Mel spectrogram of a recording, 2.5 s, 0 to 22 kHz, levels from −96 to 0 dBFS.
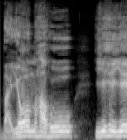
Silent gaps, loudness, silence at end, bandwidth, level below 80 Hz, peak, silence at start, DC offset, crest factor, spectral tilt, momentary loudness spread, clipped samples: none; -15 LUFS; 0 s; 17 kHz; -62 dBFS; -2 dBFS; 0.05 s; under 0.1%; 12 dB; -6 dB/octave; 6 LU; under 0.1%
